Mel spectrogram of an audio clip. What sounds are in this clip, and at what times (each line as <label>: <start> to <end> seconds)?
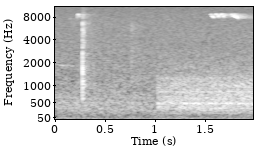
Golden-crowned Kinglet call: 0 to 2 seconds
woodpecker drumming: 0 to 2 seconds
